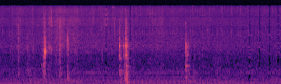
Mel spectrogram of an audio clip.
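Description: A few faint, short clicks, about a second apart, from small handling of objects, over a low steady hum.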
